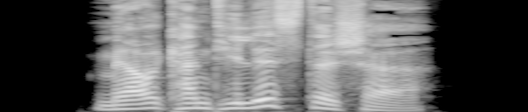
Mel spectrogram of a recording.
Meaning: inflection of merkantilistisch: 1. strong/mixed nominative masculine singular 2. strong genitive/dative feminine singular 3. strong genitive plural
- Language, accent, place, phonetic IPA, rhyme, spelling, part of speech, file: German, Germany, Berlin, [mɛʁkantiˈlɪstɪʃɐ], -ɪstɪʃɐ, merkantilistischer, adjective, De-merkantilistischer.ogg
